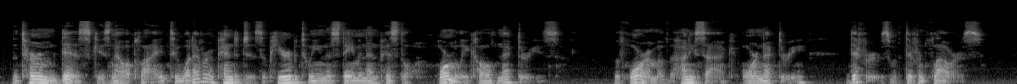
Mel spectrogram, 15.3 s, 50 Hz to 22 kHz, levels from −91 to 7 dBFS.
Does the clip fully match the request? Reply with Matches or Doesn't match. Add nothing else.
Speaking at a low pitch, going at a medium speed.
Doesn't match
